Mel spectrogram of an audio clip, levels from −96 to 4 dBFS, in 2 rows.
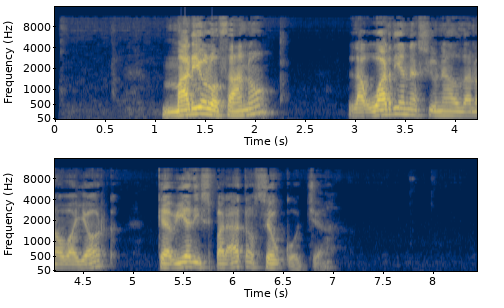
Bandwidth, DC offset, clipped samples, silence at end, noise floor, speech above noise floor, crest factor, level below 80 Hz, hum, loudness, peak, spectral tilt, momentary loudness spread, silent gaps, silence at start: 11.5 kHz; under 0.1%; under 0.1%; 1.55 s; -79 dBFS; 62 dB; 20 dB; -66 dBFS; none; -17 LUFS; 0 dBFS; -3.5 dB/octave; 18 LU; none; 1.1 s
